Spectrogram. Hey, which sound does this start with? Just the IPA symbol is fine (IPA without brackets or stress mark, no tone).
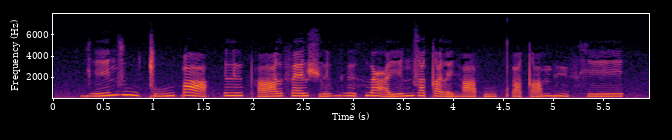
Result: ɡʱ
